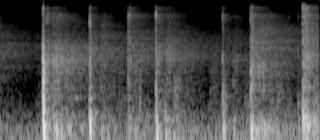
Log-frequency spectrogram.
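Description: Volleyballs being struck and bouncing on the gym floor: seven sharp smacks at uneven intervals, the first and last the loudest, each ringing on in the gym's echo.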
